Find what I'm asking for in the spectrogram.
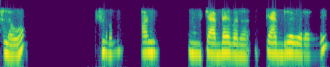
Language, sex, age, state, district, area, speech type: Telugu, female, 18-30, Andhra Pradesh, Nandyal, urban, conversation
